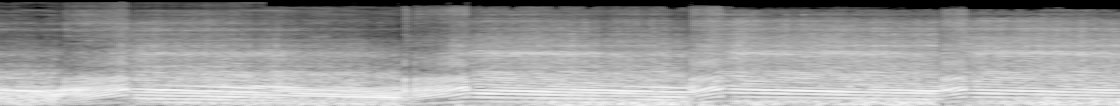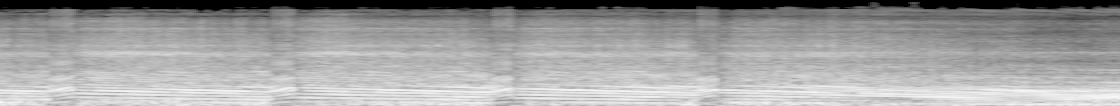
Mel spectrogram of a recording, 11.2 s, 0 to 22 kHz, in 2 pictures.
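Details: Yamaha RX two-stroke motorcycle with a new expansion chamber, VR150 26 mm carburettor, gearbox matching, and rebore: crisp repeated revs climbing sharply about once a second, clean ring-ding exhaust, no misfire; healthy two-stroke.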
